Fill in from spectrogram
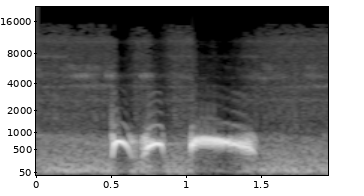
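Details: Spotted dove (tekukur) playback for luring birds: two quick soft coo notes followed by a longer, slightly falling drawn-out coo, all clean over a quiet low hum.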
